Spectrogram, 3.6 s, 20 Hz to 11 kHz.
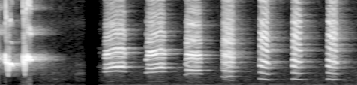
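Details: Black-winged myna master song for training young mynas: two sharp whistled notes, a short pause, then eight harsh, buzzy, evenly spaced notes about every 0.35 seconds.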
